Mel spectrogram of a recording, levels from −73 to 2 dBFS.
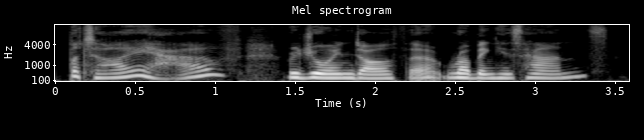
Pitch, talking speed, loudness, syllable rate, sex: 215 Hz, 135 wpm, -18 LUFS, 3.9 syllables/s, female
